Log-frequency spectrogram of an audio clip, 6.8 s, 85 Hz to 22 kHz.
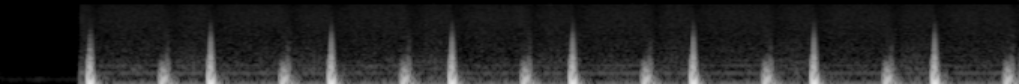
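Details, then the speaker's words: Cardiac auscultation teaching example: a regular heartbeat about 75 a minute with a soft first heart sound and a louder second, giving an impression of going up the musical scale. "now listen to a softer first sound followed by a louder second sound"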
